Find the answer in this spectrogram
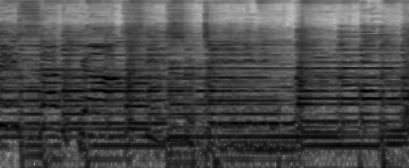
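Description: Live busking band music led by amplified guitars, playing a passage with little or no singing.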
